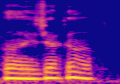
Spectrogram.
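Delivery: put-on hushed voice. Mimicking the other speaker's talking about jacking off voice, imitating a hushed quiet voice. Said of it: "This is your talking about jacking off voice".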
